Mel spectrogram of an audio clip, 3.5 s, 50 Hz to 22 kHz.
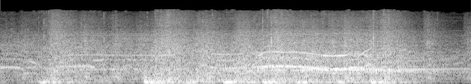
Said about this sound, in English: All right, here we are, less than 10 minutes into the game, and we're in the section where the most ardent supporters are. This is called the North End. And you can hear them thumping, beating, waving flags, all kinds of flags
